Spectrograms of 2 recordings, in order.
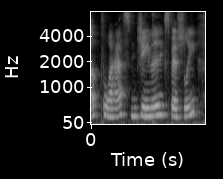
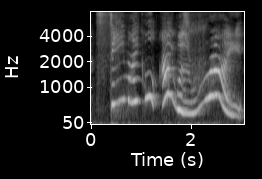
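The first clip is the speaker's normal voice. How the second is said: put-on high, slow, sing-song kid voice gloating; mimicking young daughter; 6 dB louder, slower than usual. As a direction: play the smug little sister. Imitating daughter Jana gloating.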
